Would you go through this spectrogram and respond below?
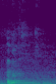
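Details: Simulated nursing demonstration of effective cough training for a seated adult male patient after a drink of water and repeated deep-breath-and-hold cycles: one short, deliberate cough to expel sputum.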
